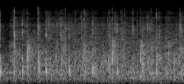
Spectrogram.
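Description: Audience clapping at a Tamil temple gathering honoring the temple management committee, a dense steady patter of many hands lasting a couple of seconds with no voices over it.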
